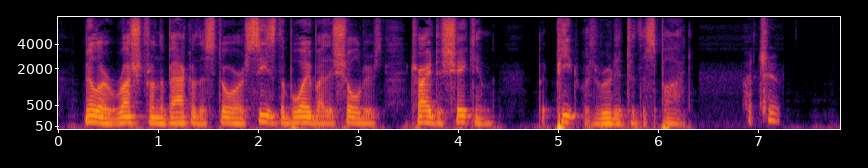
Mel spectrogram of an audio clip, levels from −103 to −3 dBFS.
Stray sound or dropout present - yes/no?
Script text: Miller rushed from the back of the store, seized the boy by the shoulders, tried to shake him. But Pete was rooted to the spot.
yes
